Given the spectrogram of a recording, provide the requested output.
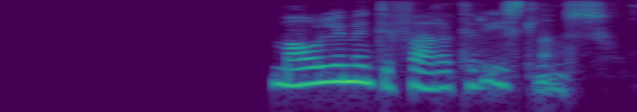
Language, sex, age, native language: Icelandic, female, 40-49, Icelandic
